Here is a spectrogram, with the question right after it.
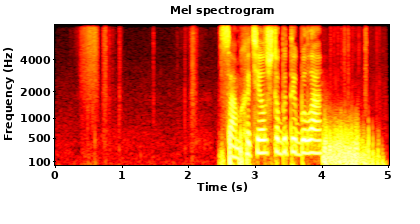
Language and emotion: Russian, neutral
